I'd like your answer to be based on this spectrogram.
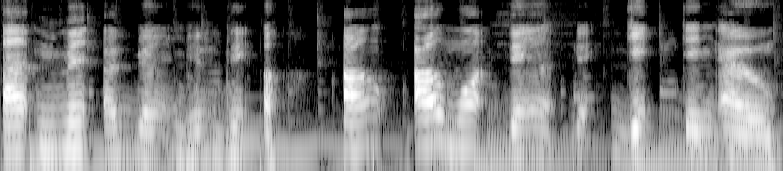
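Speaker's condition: Cerebral palsy

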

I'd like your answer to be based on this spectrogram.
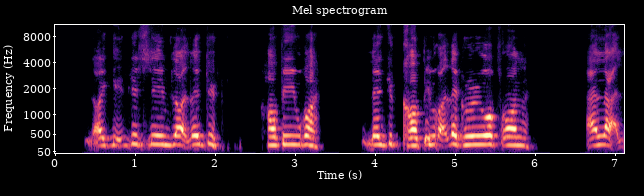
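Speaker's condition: Cerebral palsy; able to communicate

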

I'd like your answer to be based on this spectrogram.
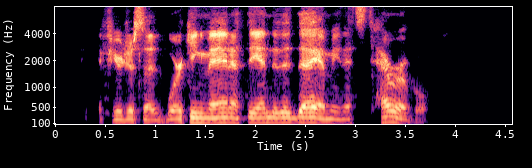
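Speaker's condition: No condition

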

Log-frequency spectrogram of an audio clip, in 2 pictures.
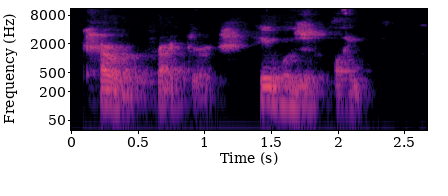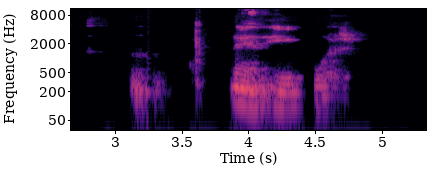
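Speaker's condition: Aphasia after stroke; severe stroke during procedure, voice lessons

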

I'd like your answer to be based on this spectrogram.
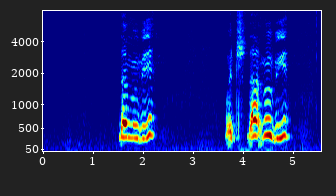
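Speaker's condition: Cerebral palsy; since birth

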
